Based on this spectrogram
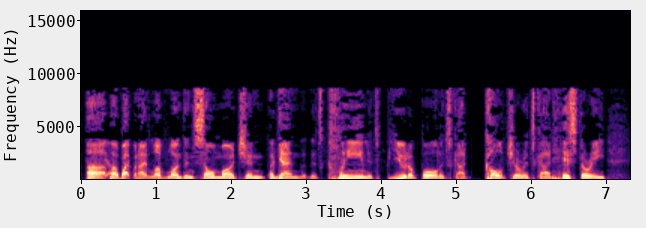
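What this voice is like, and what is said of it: New York Brooklyn accent. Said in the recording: “You got that New York, Brooklyn accent.”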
